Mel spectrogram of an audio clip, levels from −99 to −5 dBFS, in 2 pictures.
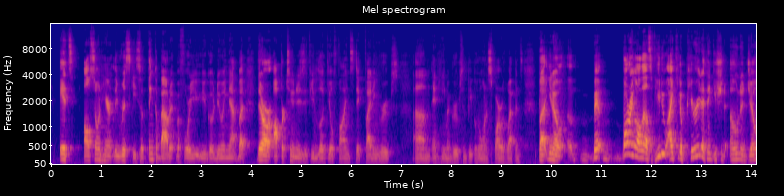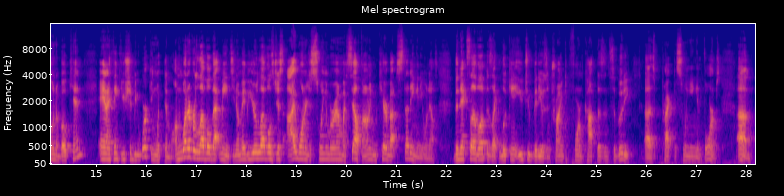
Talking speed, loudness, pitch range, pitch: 255 wpm, -40 LUFS, 110-150 Hz, 135 Hz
